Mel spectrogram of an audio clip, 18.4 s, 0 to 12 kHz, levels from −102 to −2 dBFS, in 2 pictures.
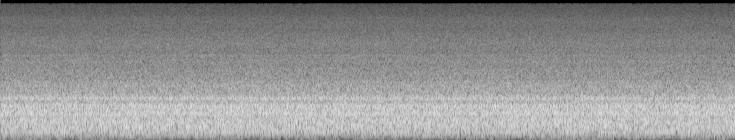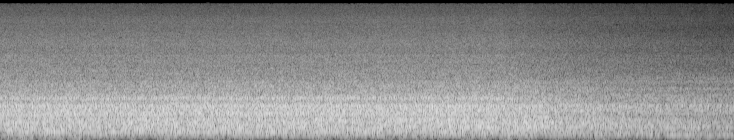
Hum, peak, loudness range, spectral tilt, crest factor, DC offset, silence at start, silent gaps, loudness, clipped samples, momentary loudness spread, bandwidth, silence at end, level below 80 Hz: none; -4 dBFS; 1 LU; -5.5 dB/octave; 14 dB; under 0.1%; 0 s; none; -18 LUFS; under 0.1%; 5 LU; 11.5 kHz; 0 s; -46 dBFS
